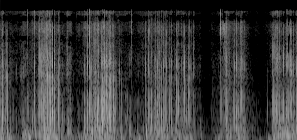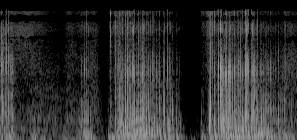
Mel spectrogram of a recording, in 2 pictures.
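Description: Long acrylic nails scratch along the ribs of a light gray cotton sweatpants' ribbed elastic waistband lying on a table. The result is a series of dry, rasping, broadband scratching strokes that come in bursts with brief quiet gaps between them.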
